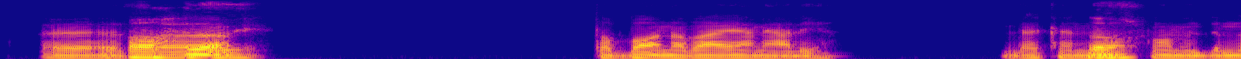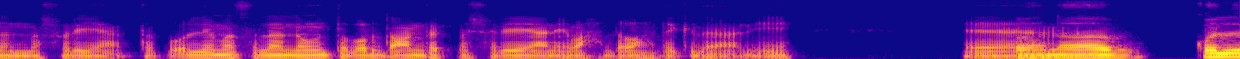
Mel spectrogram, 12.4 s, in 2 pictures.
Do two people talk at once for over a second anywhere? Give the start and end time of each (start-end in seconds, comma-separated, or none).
none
